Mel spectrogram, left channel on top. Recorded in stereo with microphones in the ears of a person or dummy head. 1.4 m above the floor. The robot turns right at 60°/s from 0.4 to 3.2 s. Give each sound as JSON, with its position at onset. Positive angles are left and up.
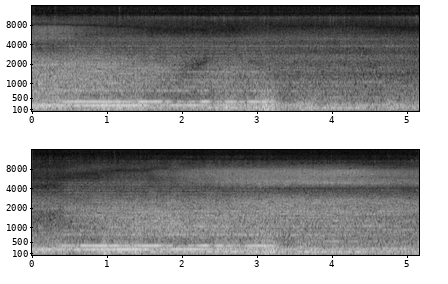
{"t": 0.0, "sound": "a lawn mower", "azimuth_deg": 130}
